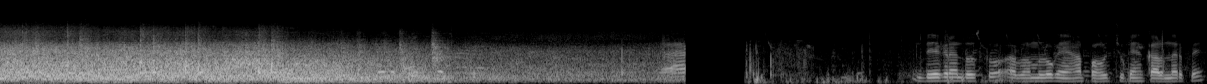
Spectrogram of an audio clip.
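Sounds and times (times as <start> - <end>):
passenger train on a bridge: 0.0 - 6.9.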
